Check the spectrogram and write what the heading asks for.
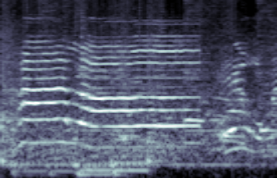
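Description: A high held sung note from the trailer's soundtrack music, sliding down in pitch about half a second in and ending after about a second and a half.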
